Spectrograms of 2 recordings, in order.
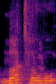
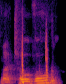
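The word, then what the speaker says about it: מה טובו: Okay, so matovu, it's not matov, it's matovu.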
